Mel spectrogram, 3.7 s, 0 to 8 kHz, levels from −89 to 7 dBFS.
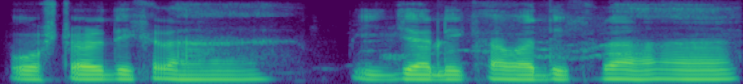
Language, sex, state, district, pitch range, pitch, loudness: Hindi, male, Bihar, Patna, 120-130 Hz, 125 Hz, -19 LUFS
